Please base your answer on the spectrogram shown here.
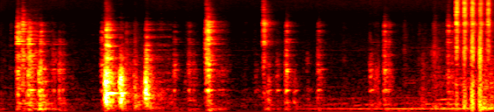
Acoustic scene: kitchen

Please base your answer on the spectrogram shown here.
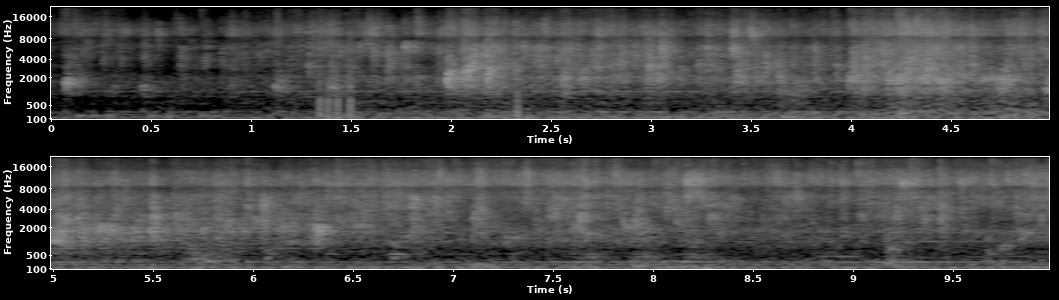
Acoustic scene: restroom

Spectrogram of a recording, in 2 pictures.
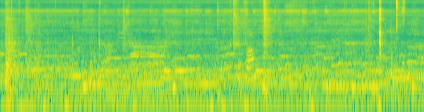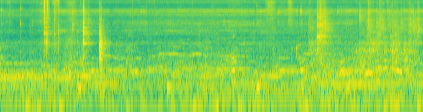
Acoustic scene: crowded indoor space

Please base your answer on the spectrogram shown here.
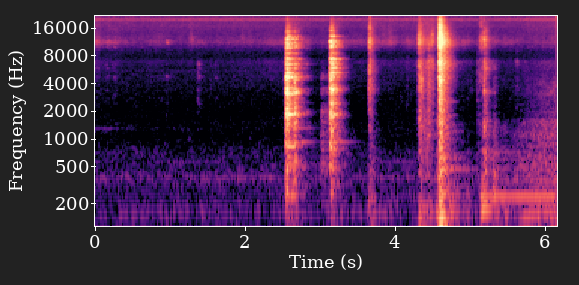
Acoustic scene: kitchen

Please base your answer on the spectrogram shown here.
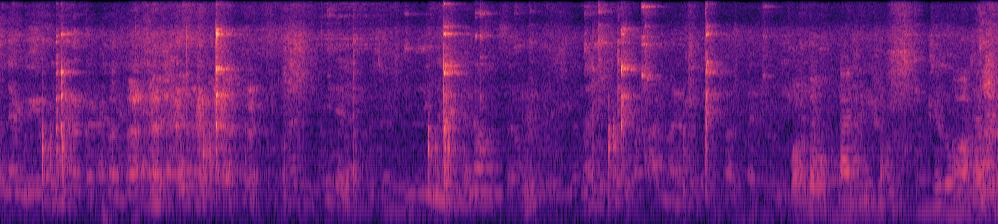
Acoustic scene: crowded indoor space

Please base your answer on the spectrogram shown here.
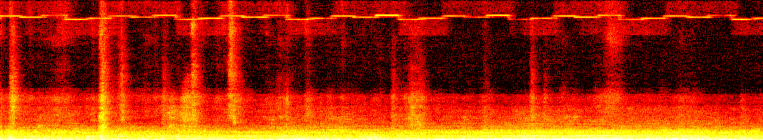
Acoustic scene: bus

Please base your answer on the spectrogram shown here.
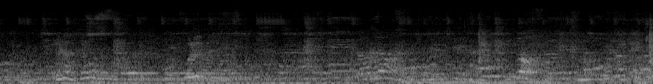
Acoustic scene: cafe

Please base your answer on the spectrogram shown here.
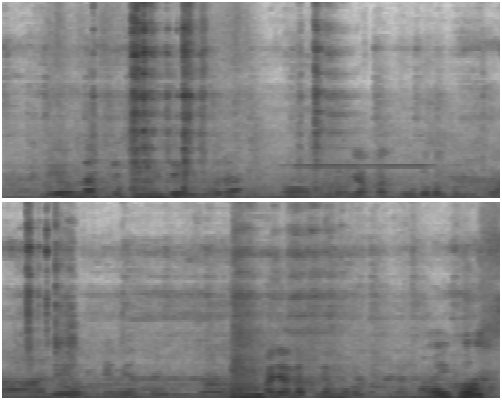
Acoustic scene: restaurant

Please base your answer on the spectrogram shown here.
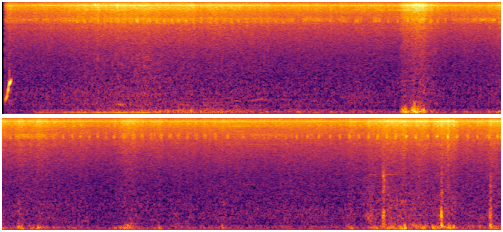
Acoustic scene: residential area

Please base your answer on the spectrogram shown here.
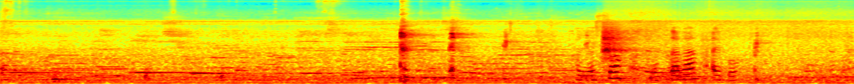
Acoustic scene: restaurant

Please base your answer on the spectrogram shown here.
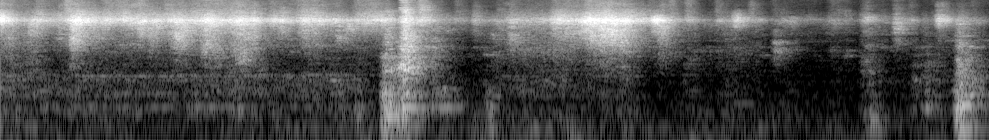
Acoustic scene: restroom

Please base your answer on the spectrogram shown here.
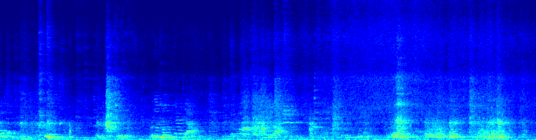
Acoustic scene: restaurant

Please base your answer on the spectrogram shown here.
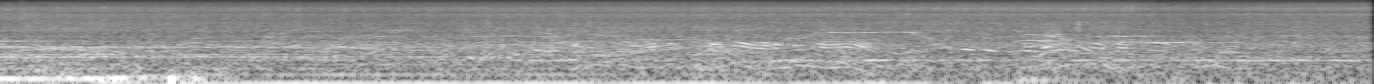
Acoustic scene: park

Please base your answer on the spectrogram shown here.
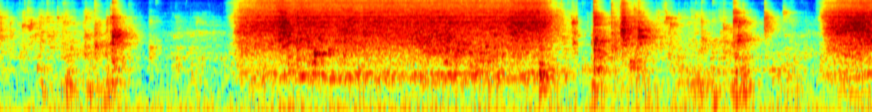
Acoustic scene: restroom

